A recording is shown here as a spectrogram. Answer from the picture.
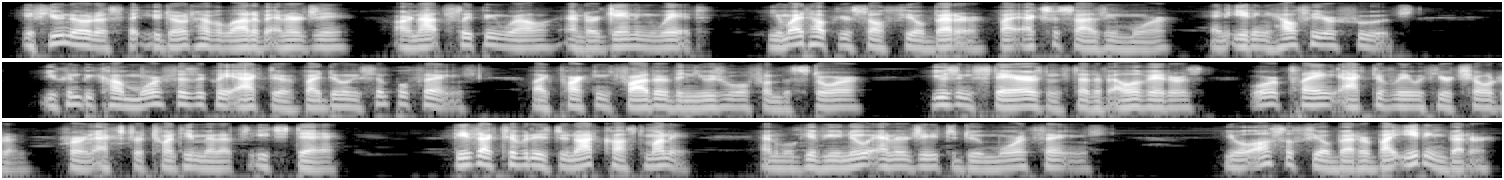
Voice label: Exercise Nutrition English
